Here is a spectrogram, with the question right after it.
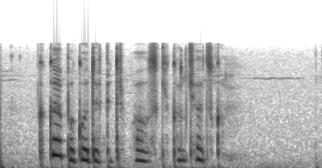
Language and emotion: Russian, sad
